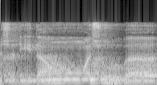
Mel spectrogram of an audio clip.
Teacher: با الف مدہ مد عوض ہو جائے گی، دو حرکات لمبا کریں گے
